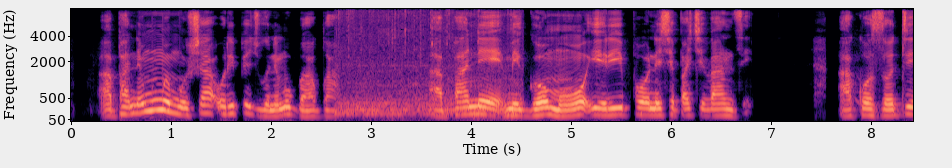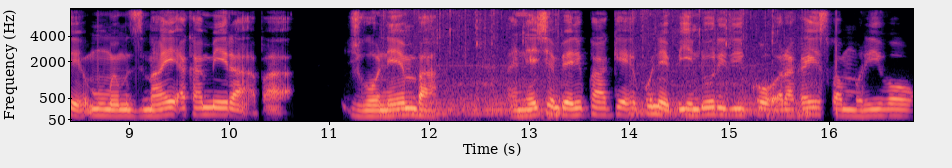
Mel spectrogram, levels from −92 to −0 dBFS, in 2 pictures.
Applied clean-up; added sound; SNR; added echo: none; Wind; 11 dB; none.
